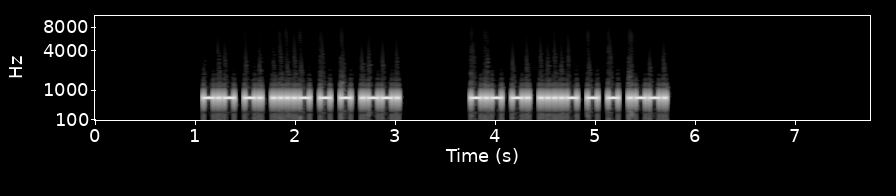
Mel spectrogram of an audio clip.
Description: Morse code, heard as a keyed tone, about 34 wpm, 700 Hz. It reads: KN4TTP KN4TTP
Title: USA Call Signs - 6 Characters - Repeated 2x - 35wpm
